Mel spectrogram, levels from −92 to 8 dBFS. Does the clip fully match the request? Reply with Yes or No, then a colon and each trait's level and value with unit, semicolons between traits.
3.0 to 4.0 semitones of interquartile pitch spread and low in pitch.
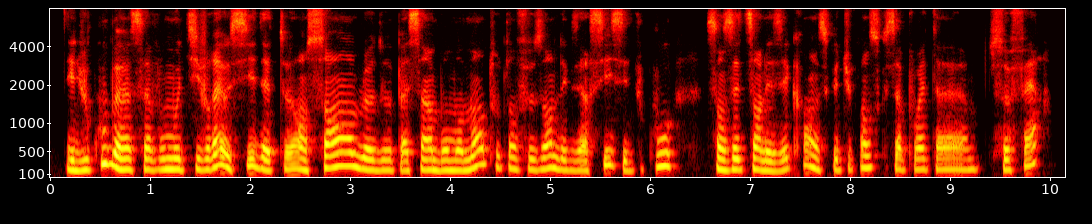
No: average, 3.3 semitones; medium, 185 Hz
